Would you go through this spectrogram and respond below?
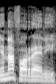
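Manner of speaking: normal talking voice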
